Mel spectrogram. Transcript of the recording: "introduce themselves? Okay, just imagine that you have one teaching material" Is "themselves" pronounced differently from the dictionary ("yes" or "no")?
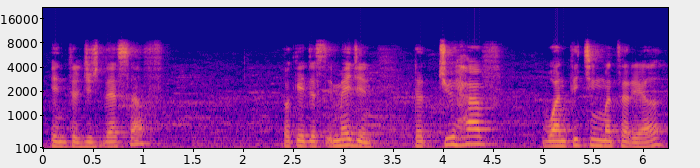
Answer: yes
